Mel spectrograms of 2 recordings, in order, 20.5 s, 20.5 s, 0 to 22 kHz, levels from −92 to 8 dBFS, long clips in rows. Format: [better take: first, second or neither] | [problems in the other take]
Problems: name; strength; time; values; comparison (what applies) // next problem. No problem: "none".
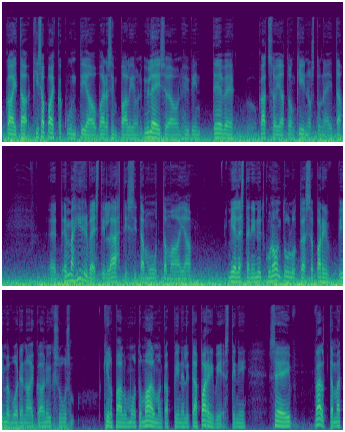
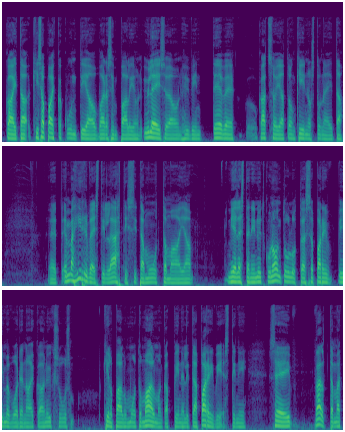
second | low rumble; noticeable; until 15 s; 15 dB below the speech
